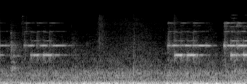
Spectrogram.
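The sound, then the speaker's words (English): A government emergency alert sounding on a mobile phone: three short bursts of a shrill two-tone electronic signal separated by brief gaps, over a low background hum. “That one I don't have a choice on. That's a government page. Turn it on. It doesn't matter what my phone says. Pull the battery out.”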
